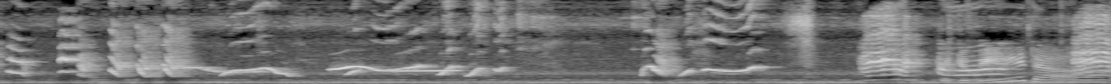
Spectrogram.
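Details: Talking rose-ringed parakeet producing a rapid run of varied whistles and chattering notes: rising and falling tonal slurs, sharp clicks and a harsh squawky burst near the end.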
